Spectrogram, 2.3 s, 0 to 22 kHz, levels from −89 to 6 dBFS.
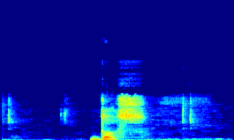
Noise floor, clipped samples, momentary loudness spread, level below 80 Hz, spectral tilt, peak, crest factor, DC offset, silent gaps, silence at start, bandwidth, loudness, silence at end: -58 dBFS; under 0.1%; 24 LU; -58 dBFS; -3 dB/octave; -6 dBFS; 22 dB; under 0.1%; none; 0.1 s; 10 kHz; -22 LUFS; 0.4 s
